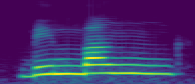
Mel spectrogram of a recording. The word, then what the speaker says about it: बिम्बं: निशेष निर्जित जगत त्रितयोपमानम्, बिम्बं, ब के ऊपर बिंदी और बाद में क्या है, क वर्ग है, तो बिंदी का उच्चारण क्या होगा, अंग की तरह।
